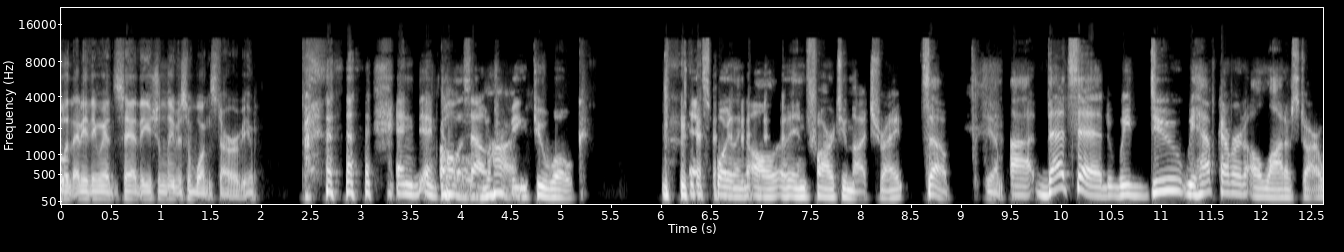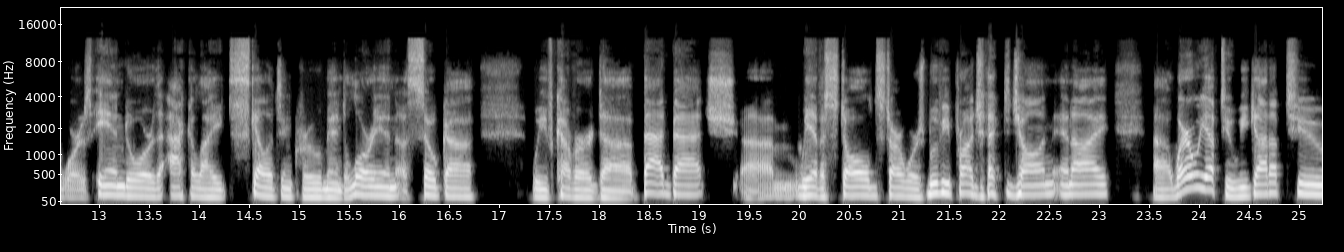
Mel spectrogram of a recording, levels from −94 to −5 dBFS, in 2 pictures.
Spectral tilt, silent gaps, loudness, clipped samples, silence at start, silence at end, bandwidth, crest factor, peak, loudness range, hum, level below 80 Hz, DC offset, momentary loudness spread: -5 dB/octave; 2.26-2.37 s, 5.66-5.95 s, 8.53-8.59 s, 8.96-9.01 s; -20 LUFS; under 0.1%; 0 s; 0 s; 12.5 kHz; 16 dB; -4 dBFS; 2 LU; none; -72 dBFS; under 0.1%; 7 LU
